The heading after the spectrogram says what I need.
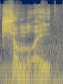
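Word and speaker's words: Cholmondeley: intelligence officers Charles Chumley, yes, weirdly that is how you pronounce that, and Euan Montigue were tasked with overcoming those little challenges.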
